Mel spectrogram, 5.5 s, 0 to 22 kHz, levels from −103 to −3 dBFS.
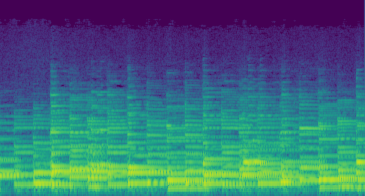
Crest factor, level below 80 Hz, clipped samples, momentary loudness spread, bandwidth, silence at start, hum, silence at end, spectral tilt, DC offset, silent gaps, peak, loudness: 16 dB; -50 dBFS; under 0.1%; 3 LU; 6 kHz; 0 s; none; 0 s; -9.5 dB/octave; under 0.1%; none; -2 dBFS; -17 LUFS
